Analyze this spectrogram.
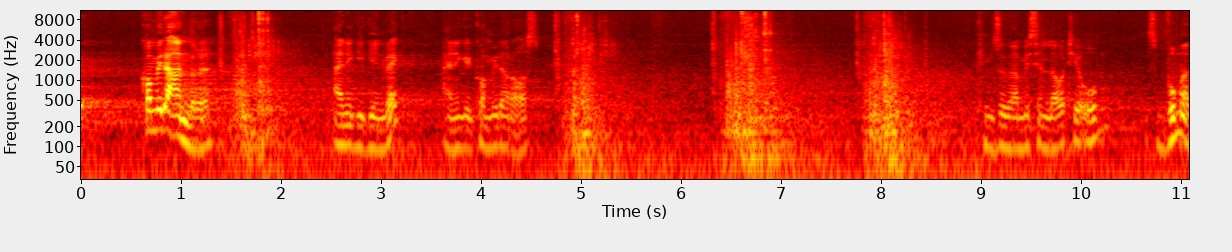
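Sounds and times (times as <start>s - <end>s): organ stop knobs clattering: 1.3s - 3.1s, 3.9s - 9.0s.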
